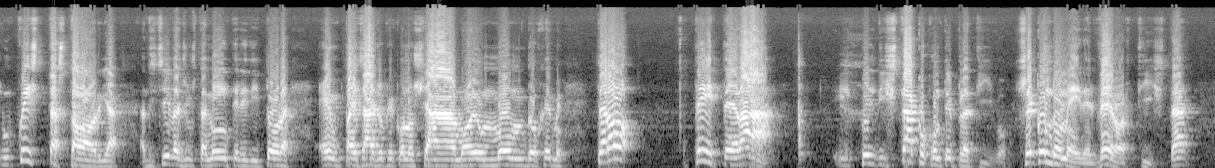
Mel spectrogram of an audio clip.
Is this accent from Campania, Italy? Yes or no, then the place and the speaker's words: no; Verona, Veneto, Italy; perché io sono veronese, io sono sempre venuto in vacanze in Alto Adige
